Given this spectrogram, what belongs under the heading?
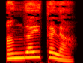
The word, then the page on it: ಅಂಗೈತಳ: Kannada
